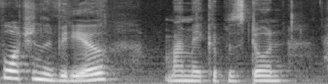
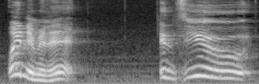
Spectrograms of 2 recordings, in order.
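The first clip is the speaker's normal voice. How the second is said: giant recognizing you; 6 semitones higher than usual. Retold or imitated. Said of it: "He's just like".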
